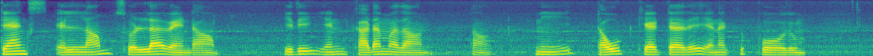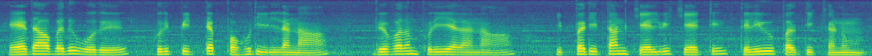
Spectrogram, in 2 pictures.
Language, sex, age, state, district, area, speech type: Tamil, male, 18-30, Tamil Nadu, Virudhunagar, urban, read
